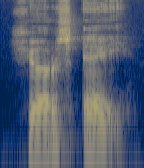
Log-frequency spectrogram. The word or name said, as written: Hjörsey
